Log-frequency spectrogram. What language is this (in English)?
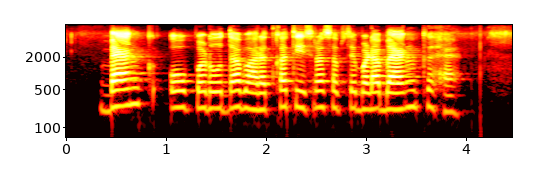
Hindi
